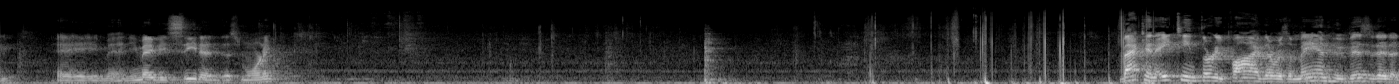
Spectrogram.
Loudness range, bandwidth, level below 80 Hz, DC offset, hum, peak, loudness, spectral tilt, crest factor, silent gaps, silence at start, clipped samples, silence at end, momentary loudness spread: 22 LU; 13 kHz; -32 dBFS; under 0.1%; none; 0 dBFS; -19 LUFS; -5.5 dB/octave; 22 dB; none; 0 s; under 0.1%; 0 s; 25 LU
